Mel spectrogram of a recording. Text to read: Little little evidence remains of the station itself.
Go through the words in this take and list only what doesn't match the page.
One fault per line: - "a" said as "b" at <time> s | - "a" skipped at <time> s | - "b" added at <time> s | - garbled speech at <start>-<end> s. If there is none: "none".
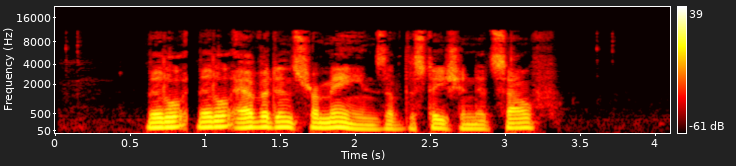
none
